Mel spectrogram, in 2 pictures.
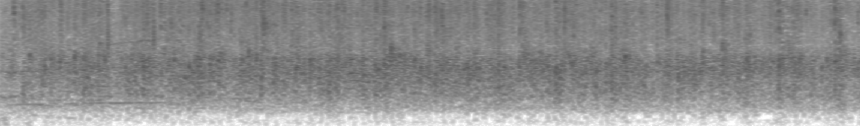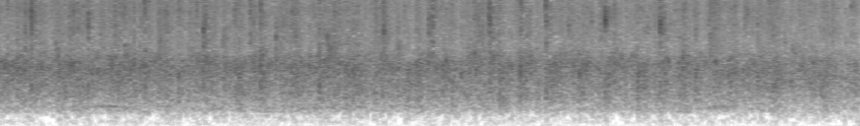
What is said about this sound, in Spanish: ¡Dale otro aplauso!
